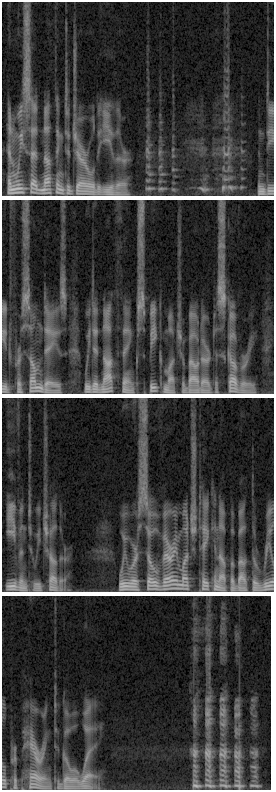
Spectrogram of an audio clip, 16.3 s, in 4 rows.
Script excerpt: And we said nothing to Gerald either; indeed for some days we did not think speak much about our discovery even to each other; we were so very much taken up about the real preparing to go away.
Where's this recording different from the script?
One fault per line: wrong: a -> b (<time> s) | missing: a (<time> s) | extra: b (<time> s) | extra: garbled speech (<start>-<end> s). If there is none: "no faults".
no faults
